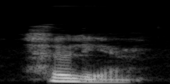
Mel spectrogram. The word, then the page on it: holier: British English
